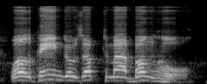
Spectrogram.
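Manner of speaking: put-on high-pitched Texas drawl. Retelling what a man told his doctor, imitating a Texas accent. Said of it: "In the Texas ha- accent".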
